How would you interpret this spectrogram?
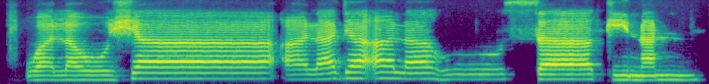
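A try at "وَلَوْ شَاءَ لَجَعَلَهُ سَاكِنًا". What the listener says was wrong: Oke, pas hu ke sa, jangan ada jarak, jangan ada jeda, langsung. Walau datar ya. Jangan terputus suaranya.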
